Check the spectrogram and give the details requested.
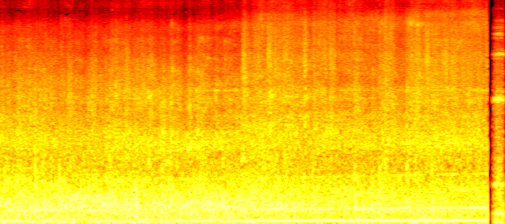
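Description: A passenger train running along the track, heard from on board: a steady loud rumble of wheels and carriage with faint clicking over the rail joints. The sound cuts out abruptly near the end.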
